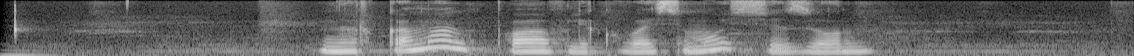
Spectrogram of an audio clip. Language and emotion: Russian, sad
